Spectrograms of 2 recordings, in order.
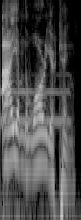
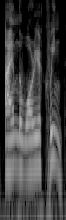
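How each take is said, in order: First: Loud, higher, booming warrior declaration; triumphant roar of confidence; shouted battle cry. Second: Declared proudly. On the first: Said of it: "just shout it". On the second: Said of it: "Or you say". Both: Shown as a demonstration.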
